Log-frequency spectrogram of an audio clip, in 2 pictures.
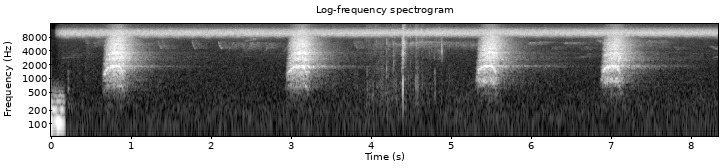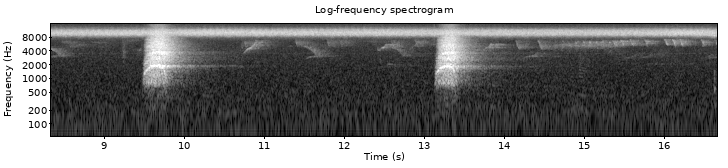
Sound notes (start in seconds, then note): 0.0 birds chirping; 0.7 bird squawking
